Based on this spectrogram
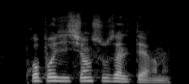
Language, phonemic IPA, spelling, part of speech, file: French, /al.tɛʁn/, alternes, verb, LL-Q150 (fra)-alternes.wav
- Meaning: second-person singular present indicative/subjunctive of alterner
